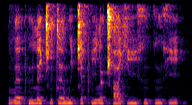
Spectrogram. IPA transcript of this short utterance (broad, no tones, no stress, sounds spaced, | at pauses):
v ɛː pʼ ɨː l ɛ cʰ ɨ t ɛː w ɨ c ɛ pʼ i l ɛ ʈ͡ʂʰ aː ç iː x ɨː k ɨː x i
